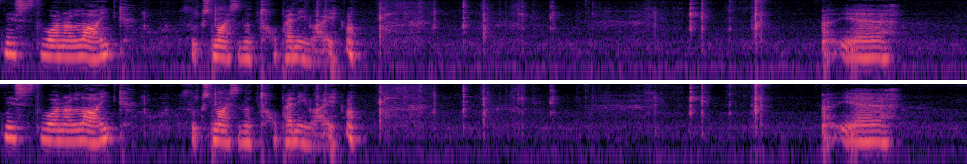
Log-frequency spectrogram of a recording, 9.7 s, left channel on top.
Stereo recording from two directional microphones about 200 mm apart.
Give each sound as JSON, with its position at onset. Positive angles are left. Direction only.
{"t": 0.0, "sound": "a sound", "side_deg": -15}
{"t": 6.9, "sound": "computer keyboard", "side_deg": -20}
{"t": 8.2, "sound": "speech", "side_deg": -15}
